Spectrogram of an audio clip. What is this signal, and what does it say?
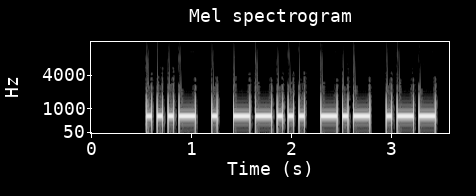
Morse code, heard as a keyed tone, about 22 wpm, 700 Hz. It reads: VE7KW
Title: Call Signs - 22wpm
